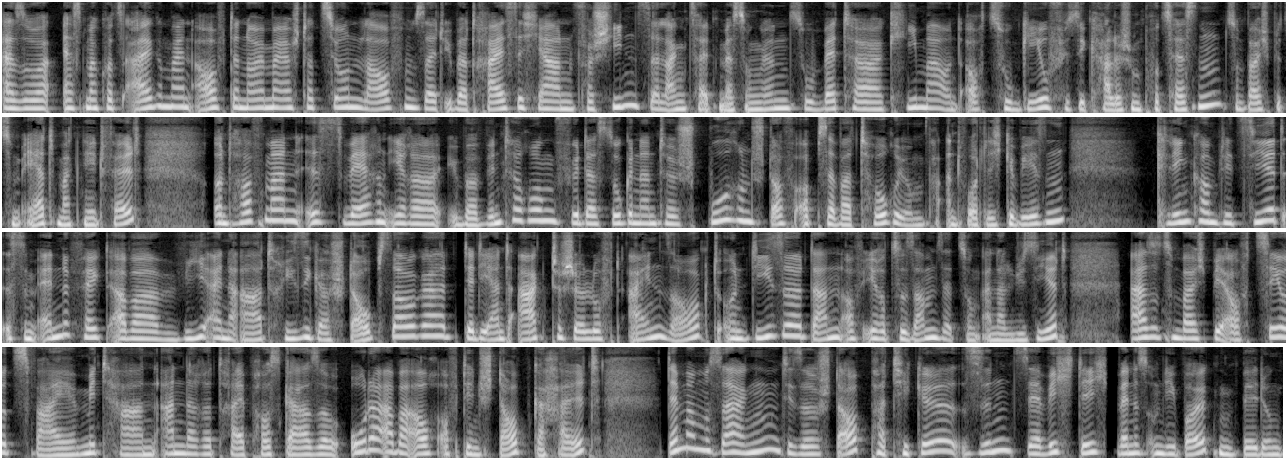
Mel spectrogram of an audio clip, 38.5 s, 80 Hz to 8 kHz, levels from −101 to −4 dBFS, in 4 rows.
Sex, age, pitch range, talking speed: female, 20-39, 190-235 Hz, 140 wpm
